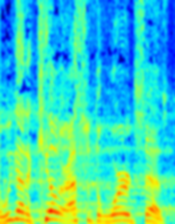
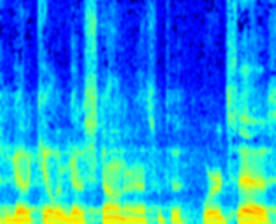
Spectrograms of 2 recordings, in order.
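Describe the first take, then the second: First: Louder, higher, demanding mob; angry accusers. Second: Defuse them gently; lightly voiced calm Jesus. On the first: Acted. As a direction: push hard for the stoning. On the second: Jesus calmly agrees.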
